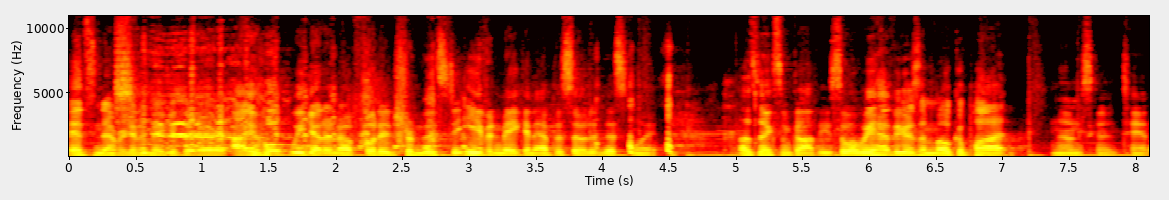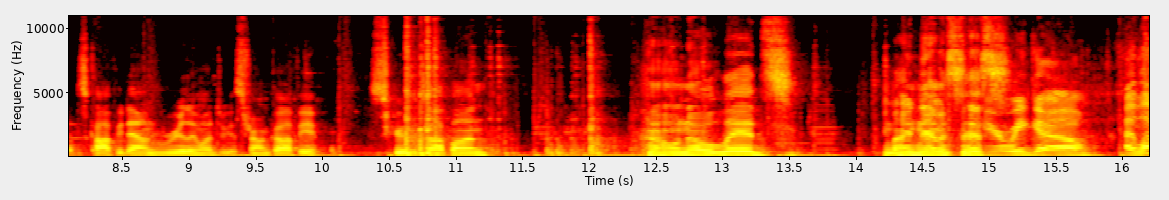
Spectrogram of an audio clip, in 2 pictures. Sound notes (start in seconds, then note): 4.3 laughter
